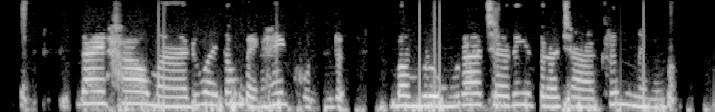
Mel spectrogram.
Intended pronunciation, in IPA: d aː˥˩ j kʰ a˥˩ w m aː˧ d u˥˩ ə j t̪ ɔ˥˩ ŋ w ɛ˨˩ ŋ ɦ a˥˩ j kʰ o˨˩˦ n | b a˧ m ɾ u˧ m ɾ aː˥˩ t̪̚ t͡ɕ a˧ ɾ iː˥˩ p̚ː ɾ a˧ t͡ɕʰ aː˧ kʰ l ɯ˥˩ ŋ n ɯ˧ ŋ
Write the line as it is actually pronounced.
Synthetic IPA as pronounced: d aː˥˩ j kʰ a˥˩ w m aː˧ d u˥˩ ə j t̪ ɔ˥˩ ŋ b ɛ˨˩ ŋ ɦ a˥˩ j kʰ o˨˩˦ n | b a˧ m ɾ u˧ ŋ ɾ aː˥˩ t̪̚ t͡ɕʰ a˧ ɾ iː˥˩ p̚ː ɾ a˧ t͡ɕʰ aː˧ kʰ ɾ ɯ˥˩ ŋ n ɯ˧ ŋ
